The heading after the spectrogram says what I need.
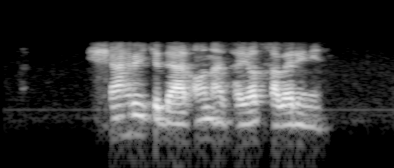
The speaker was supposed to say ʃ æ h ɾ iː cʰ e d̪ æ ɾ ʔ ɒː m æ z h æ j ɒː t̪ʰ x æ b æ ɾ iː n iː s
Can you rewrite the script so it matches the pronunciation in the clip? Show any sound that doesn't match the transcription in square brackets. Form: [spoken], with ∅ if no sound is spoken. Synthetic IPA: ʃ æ h ɾ iː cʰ e d̪ æ ɾ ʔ ɒː [n] æ z h æ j ɒː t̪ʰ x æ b æ ɾ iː n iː s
